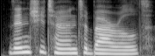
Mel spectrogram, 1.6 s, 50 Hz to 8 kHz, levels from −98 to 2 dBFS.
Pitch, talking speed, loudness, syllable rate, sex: 220 Hz, 195 wpm, -14 LUFS, 5.1 syllables/s, female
